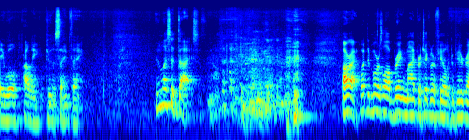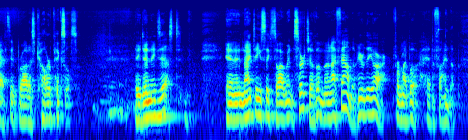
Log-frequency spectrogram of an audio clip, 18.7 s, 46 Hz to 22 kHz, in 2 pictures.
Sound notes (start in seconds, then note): 4.2 laughter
